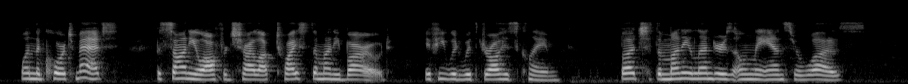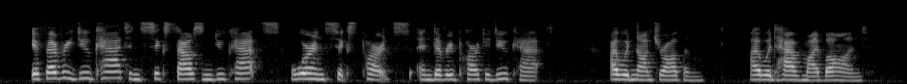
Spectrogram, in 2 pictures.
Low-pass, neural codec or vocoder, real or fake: 7.2 kHz; none; real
